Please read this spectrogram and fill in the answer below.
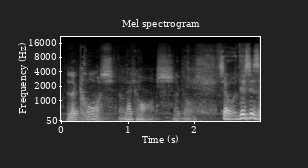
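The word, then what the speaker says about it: Château Lagrange: first is a French language task for you, pronunciation. Le grand le French or Paris. So how do you say it really? Chateau Lagrange. Lagrange.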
